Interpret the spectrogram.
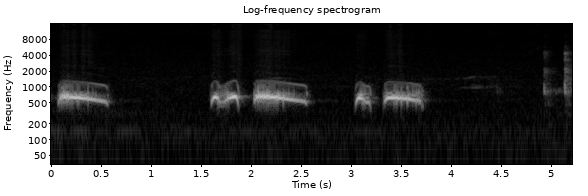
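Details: Low cooing from a decoy spotted dove of the 'thổ' voice type: one long falling coo, then two phrases each made of a brief double hoot followed by a longer sliding coo, spaced about 1.5 seconds apart.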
